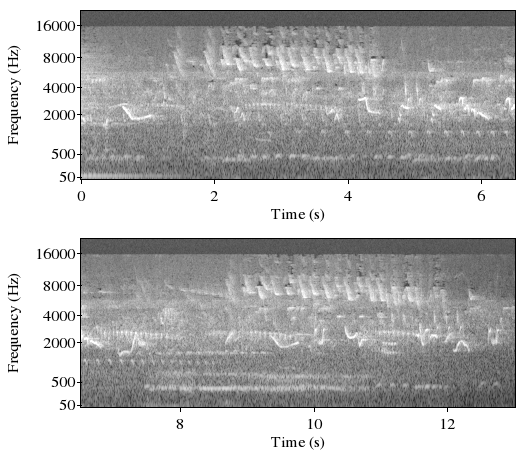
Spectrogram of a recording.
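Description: Faint outdoor ambience with small birds chirping repeatedly in the background.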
